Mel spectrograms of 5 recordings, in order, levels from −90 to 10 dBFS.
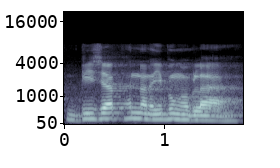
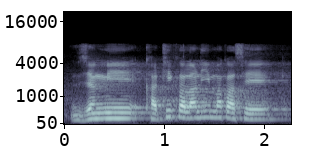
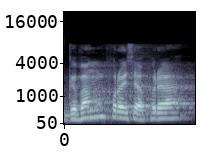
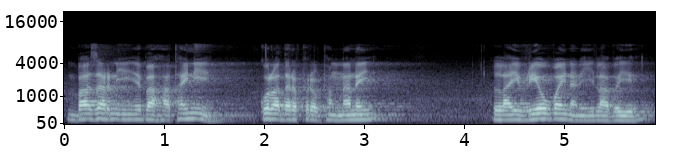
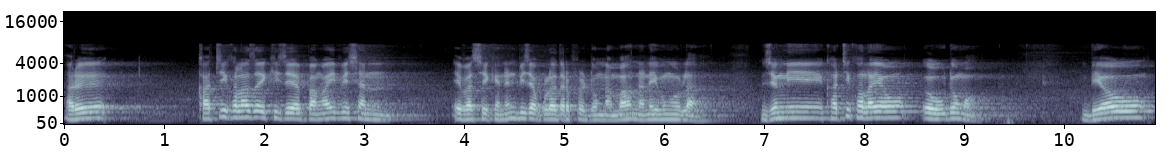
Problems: none marked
